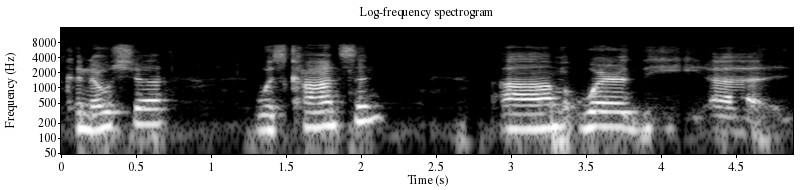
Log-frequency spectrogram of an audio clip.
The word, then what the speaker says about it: Kenosha: of what's going on and i think it's pronounced kenosha wisconsin um where the uh the gentleman was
